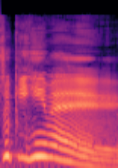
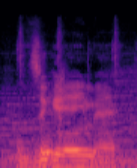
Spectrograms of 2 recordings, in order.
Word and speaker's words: Tsukihime: Tsukihime! – Yeah, Tsukihime.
